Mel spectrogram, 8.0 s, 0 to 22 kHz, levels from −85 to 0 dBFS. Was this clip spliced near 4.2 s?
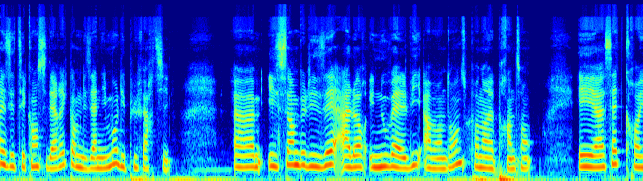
no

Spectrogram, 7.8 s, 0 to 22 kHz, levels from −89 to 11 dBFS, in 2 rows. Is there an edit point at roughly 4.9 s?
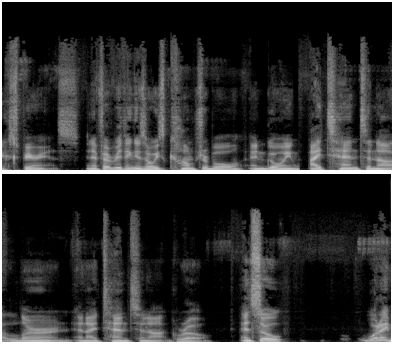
no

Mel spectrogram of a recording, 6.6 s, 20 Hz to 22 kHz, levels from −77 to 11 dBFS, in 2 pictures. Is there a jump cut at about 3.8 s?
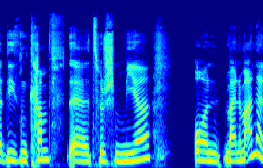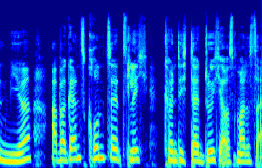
no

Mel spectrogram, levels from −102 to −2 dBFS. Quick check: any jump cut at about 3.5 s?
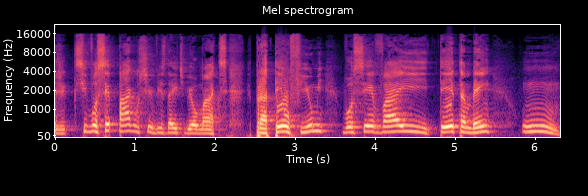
no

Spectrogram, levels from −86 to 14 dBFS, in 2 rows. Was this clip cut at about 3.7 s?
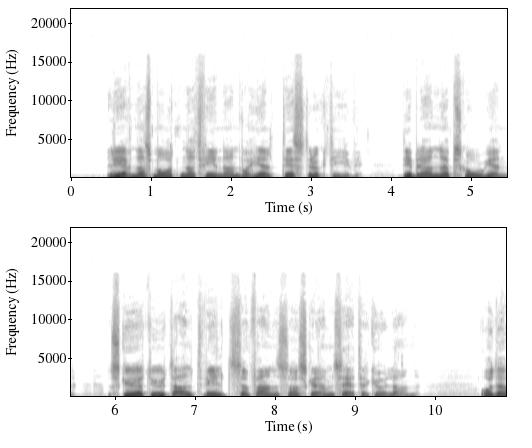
no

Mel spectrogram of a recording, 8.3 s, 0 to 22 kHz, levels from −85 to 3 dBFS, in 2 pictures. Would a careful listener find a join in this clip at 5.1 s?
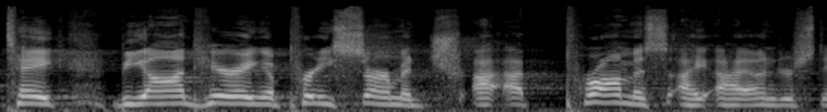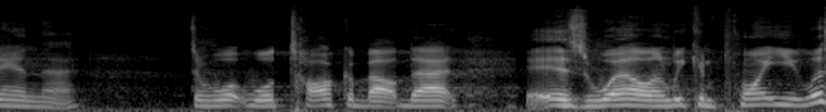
yes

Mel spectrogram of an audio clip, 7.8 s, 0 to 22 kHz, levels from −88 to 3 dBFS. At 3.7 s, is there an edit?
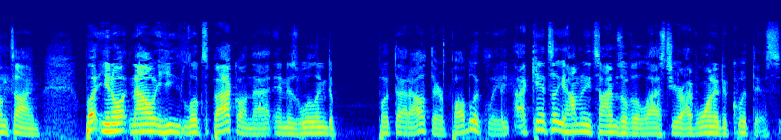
no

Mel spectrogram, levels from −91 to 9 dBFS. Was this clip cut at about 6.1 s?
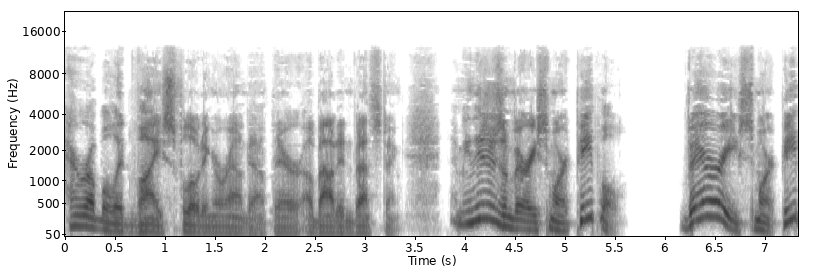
no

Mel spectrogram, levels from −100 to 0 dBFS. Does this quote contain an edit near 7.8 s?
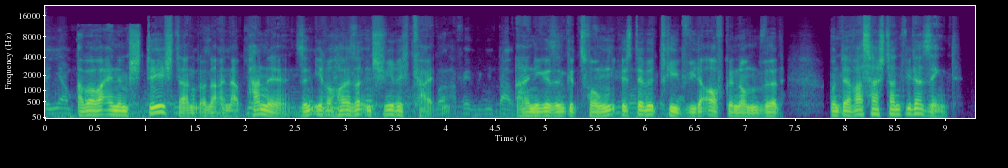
no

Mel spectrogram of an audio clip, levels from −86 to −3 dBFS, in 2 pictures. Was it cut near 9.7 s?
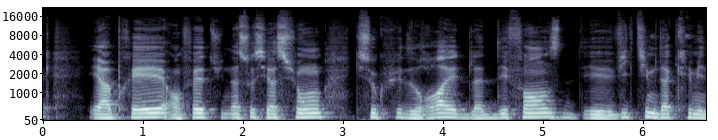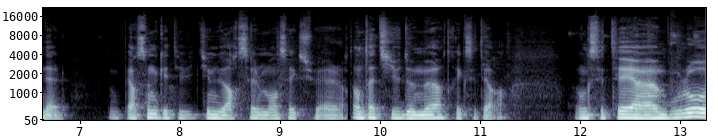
yes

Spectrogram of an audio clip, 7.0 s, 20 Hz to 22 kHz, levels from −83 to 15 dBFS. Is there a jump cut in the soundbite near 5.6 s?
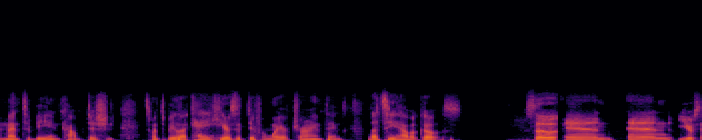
yes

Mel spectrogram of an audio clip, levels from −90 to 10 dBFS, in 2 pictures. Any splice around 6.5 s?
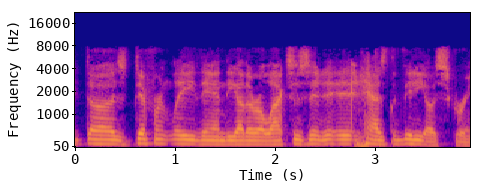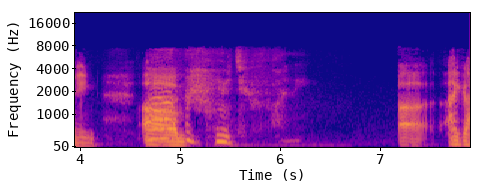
no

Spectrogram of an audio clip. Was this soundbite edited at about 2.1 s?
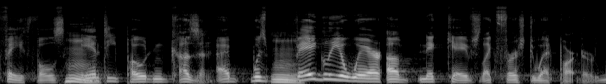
yes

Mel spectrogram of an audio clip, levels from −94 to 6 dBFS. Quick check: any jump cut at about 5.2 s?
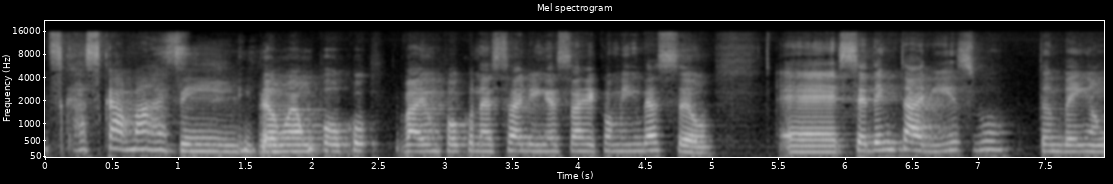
no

